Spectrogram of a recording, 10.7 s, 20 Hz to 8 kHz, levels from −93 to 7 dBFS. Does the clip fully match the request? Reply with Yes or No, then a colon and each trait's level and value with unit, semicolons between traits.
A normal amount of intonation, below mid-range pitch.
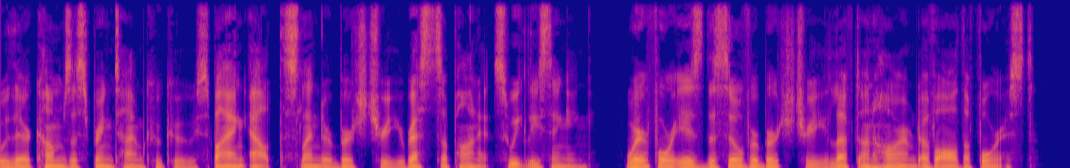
Yes: average, 3.3 semitones; very low, 95 Hz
